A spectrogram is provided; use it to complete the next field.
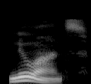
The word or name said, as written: nuance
